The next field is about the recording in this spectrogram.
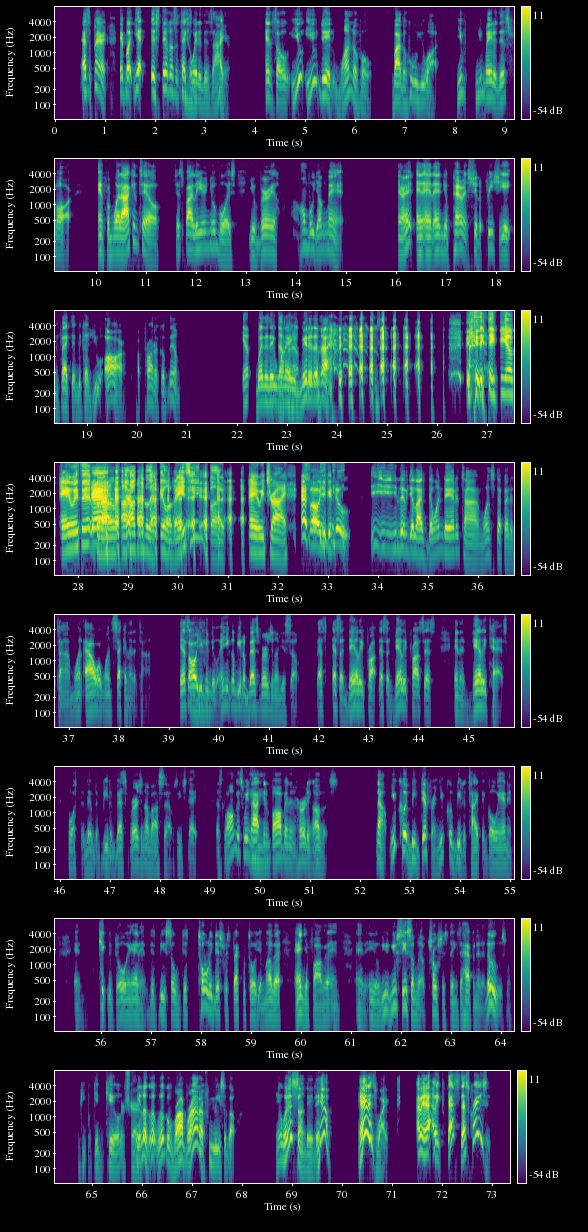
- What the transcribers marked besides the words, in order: background speech; "hearing" said as "learing"; laughing while speaking: "I'd think"; laugh; chuckle; stressed: "and"; other background noise
- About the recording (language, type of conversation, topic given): English, unstructured, When is it okay to cut ties with toxic family members?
